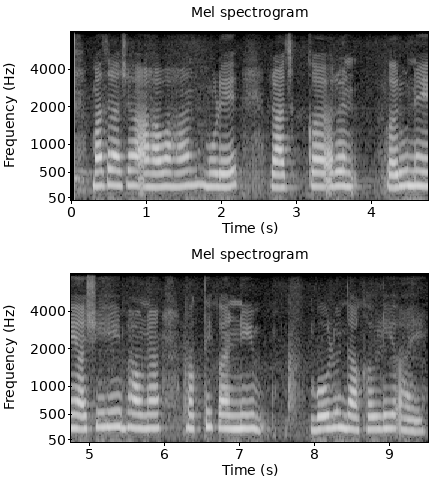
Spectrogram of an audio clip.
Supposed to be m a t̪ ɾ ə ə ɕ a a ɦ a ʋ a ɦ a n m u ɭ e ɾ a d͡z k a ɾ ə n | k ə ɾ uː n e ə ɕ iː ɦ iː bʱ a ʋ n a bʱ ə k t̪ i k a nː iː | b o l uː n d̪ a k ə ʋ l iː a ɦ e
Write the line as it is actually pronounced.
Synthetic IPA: m a t̪ ɾ ə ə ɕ a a ɦ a ʋ a ɦ a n m u ɭ e ɾ a d͡z k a ɾ ə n | k ə ɾ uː n e ə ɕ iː ɦ iː bʱ a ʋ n a bʱ ə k t̪ i k a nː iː | b o l uː n d̪ a kʰ ə ʋ l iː a ɦ e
